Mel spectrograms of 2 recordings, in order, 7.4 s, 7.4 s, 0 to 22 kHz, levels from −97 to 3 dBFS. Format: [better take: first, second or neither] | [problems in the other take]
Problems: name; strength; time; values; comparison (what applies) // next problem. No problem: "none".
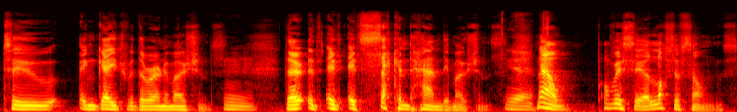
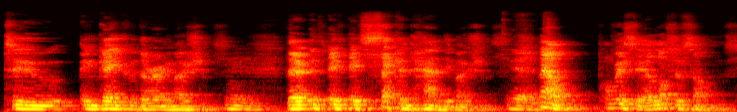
first | off-mic speech; far // room echo; noticeable; dies away in 0.4 s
